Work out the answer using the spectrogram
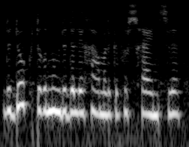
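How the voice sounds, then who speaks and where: An actress playing a devoted, troubled housekeeper who tells a tragic story in a radio drama, in a measured, confiding way. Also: female voice, fairly high pitch, flat delivery, close to an everyday voice. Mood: sombre storytelling. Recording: dull old radio play recording.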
